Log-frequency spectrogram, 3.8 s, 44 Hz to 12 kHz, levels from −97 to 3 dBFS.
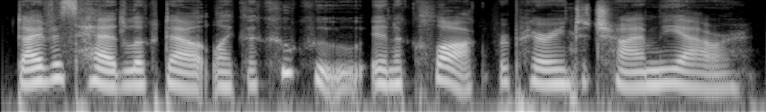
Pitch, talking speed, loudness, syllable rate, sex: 185 Hz, 235 wpm, -20 LUFS, 5.8 syllables/s, female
